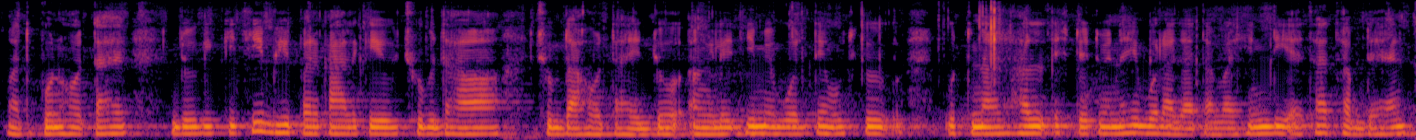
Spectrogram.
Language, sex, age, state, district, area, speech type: Hindi, male, 18-30, Bihar, Samastipur, rural, spontaneous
